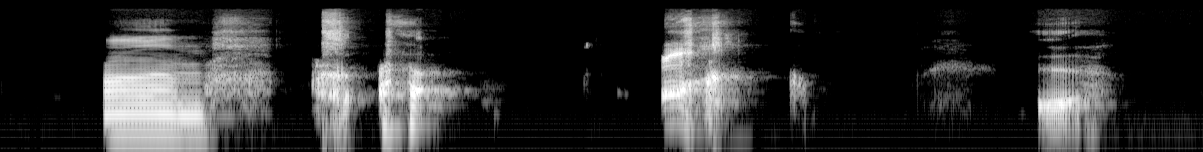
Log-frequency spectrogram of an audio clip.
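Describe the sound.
A run of harsh coughs and throat-clearing rasps comes in irregular bursts with short silences between, starting with a strained, voiced hack and tapering to a fainter cough near the end.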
